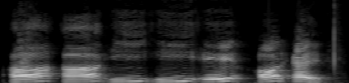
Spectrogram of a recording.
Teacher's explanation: आपका मुख गोल नहीं हो रहा, होठ में कोई फर्क नहीं आ रहा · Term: अवृत्त मुखी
